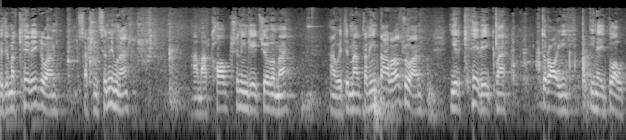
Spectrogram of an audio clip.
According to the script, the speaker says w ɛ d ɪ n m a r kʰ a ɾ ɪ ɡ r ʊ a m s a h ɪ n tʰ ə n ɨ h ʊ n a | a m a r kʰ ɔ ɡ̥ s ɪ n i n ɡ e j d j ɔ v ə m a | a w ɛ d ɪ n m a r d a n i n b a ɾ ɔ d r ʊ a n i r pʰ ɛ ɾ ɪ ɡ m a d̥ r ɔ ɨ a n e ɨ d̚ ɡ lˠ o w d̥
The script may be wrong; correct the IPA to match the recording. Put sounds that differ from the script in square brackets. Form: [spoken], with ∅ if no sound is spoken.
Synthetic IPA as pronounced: w ɛ d ɪ n m a r kʰ [ɛ] ɾ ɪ ɡ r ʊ a [n] s a [χ] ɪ n tʰ ə n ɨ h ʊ n a | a m a r kʰ ɔ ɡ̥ s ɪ n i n ɡ e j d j ɔ v ə m a | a w ɛ d ɪ n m a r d a n i n b a ɾ ɔ d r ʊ a n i r [kʰ] ɛ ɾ ɪ ɡ m a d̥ r ɔ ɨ [i] n e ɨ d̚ [b] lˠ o w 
